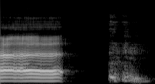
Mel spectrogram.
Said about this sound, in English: Excuse me, I'm just burping here.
